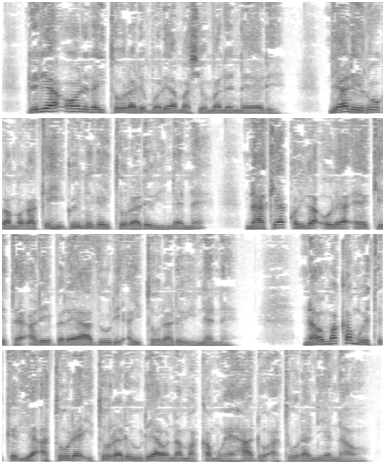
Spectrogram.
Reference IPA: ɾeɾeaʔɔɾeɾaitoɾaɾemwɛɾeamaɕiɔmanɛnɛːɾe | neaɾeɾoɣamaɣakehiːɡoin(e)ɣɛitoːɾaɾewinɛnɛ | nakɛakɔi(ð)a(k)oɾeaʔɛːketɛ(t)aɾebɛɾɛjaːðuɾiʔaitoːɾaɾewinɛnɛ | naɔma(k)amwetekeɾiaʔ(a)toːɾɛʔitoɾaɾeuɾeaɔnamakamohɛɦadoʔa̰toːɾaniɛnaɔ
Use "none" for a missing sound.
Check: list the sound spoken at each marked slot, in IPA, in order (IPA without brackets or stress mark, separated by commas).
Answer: e, ɣ, ʔ, ʔ, k, a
